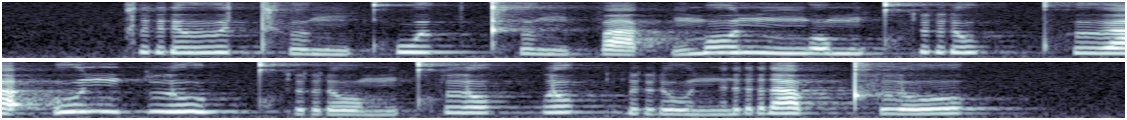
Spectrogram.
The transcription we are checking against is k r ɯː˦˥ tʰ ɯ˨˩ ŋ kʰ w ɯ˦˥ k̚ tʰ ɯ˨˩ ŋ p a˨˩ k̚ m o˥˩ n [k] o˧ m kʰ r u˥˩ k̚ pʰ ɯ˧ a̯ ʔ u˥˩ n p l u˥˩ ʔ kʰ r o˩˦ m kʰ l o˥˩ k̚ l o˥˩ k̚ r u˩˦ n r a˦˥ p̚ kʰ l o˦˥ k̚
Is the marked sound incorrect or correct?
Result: incorrect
